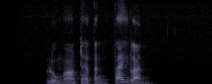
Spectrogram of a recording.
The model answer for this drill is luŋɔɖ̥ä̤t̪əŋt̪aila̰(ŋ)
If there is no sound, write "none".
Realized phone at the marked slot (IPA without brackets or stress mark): n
